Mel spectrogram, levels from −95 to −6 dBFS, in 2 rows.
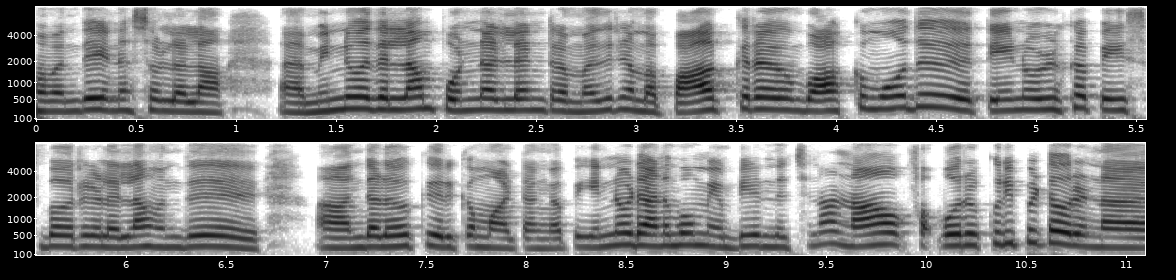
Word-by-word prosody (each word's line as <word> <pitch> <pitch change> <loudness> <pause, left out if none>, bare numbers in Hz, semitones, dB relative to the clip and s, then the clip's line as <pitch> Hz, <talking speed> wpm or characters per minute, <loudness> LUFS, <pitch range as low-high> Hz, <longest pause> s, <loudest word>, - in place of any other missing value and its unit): நம்ம 230 - +3
வந்து 230 +3 0
என்ன 245 0 -6
சொல்லலாம்? 220 -4 0 0.3
அ - - -2
மின்னுவதெல்லாம் 270 +2 +3
பொன்னல்லன்ற 250 -1 0
மாதிரி, 250 +4 -3
நம்ம 220 -3 -1
பார்க்குற 255 +5 +5 0.3
பார்க்கும்போது 280 +6 +2 0.3
தேனொழுக 260 +3 0
பேசுபவர்கள் 245 -1 -2
எல்லாம் 240 +2 -1
வந்து, 230 +2 -3 0.7
அந்த 225 +2 -2
அளவுக்கு 250 +2 -2
இருக்க 230 +2 -5
மாட்டாங்க. 210 -1 -4
இப்ப 235 - -10
என்னோட 275 +2 -1
அனுபவம் 270 0 -2
எப்படி 245 +2 -5
இருந்துச்சுன்னா, 255 +5 -7
நான் 275 +3 +6 0.3
ஒரு 270 0 0
குறிப்பிட்ட 310 +2 -2
ஒரு 265 - +1
நா 225 - +3
250 Hz, 155 wpm, -21 LUFS, 235-270 Hz, 0.7 s, நான்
